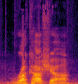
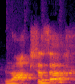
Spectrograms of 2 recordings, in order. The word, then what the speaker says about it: Raakshasa: you drake and uh the pronunciation of the first book is rakshasa there it is there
